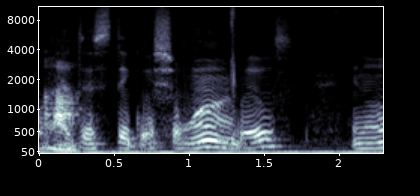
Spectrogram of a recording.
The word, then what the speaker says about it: Chowan: So you graduated high school, and you got that scholarship for football at, how do you pronounce that college? Chowan University.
